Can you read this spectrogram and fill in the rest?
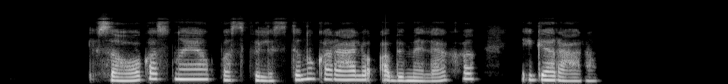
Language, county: Lithuanian, Šiauliai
